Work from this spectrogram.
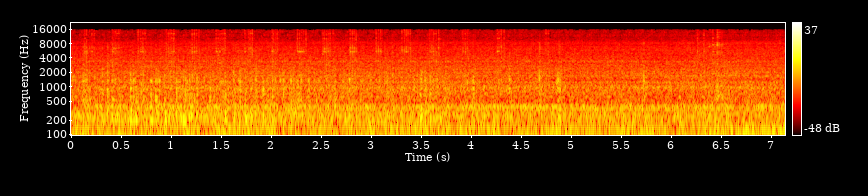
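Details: Lexus 430 V8 after replacing faulty starter motor with a used unit: steady idle with light quick ticking on top, no misses or surging; normal idle.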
